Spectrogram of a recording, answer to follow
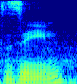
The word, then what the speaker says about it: zine: a podcast that the meltdown produces called it's pronounced zine mm-hmm but the fact that it's called that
